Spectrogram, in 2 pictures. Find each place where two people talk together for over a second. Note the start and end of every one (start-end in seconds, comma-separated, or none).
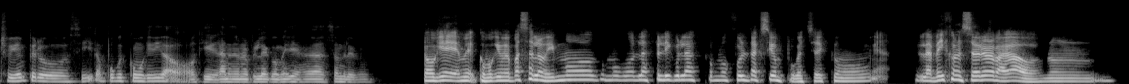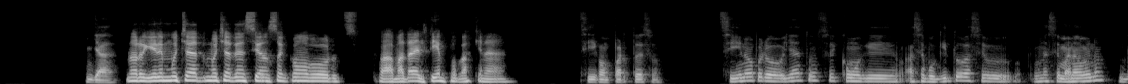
none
